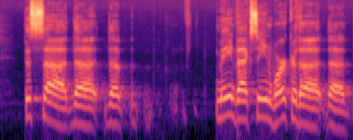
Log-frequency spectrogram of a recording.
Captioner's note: none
